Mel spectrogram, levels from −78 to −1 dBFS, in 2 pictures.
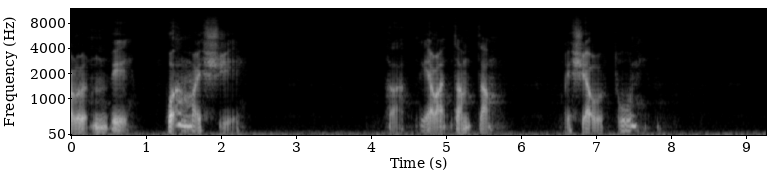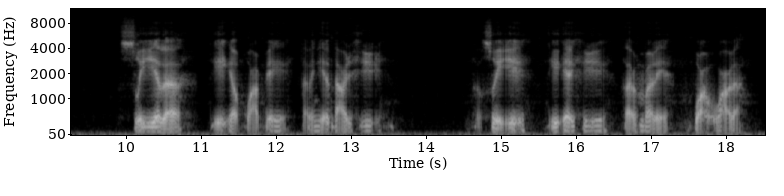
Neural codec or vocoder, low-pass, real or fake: autoencoder, 22.05 kHz, a latent of 192 numbers a frame, VITS, trained on many speakers; 9.9 kHz; fake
